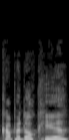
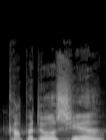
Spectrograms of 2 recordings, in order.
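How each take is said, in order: First: The name has a Turkish-style pronunciation. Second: The name has an English-style pronunciation.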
